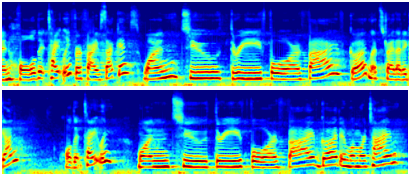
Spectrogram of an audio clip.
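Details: Adult woman speaking; plain speech.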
